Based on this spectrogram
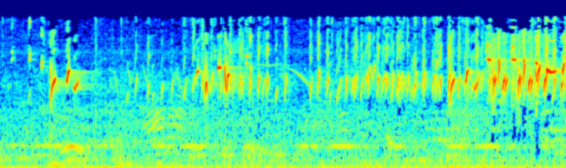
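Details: Female European goldfinch calling to stimulate males to mate: a brief high note, then quickening bursts of thin, high twittering chips that grow denser and louder toward the end, over a faint low hum.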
